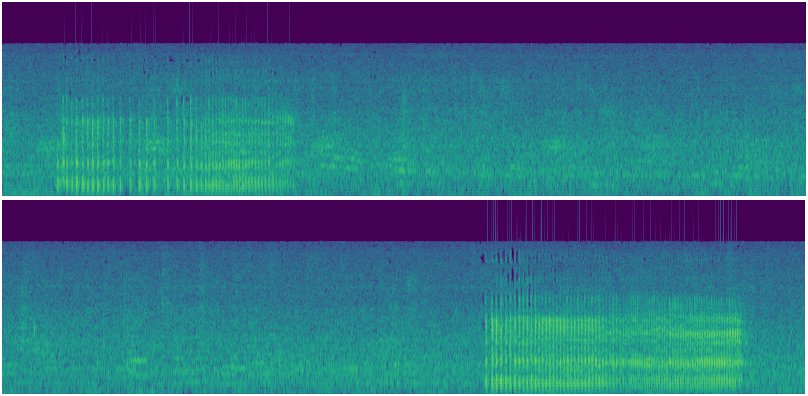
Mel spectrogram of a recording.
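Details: Bulldog called Michu snoring in its sleep: two loud, harsh, rattling snores about two seconds long each, near the start and near the end, separated by quiet breathing and low room noise.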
